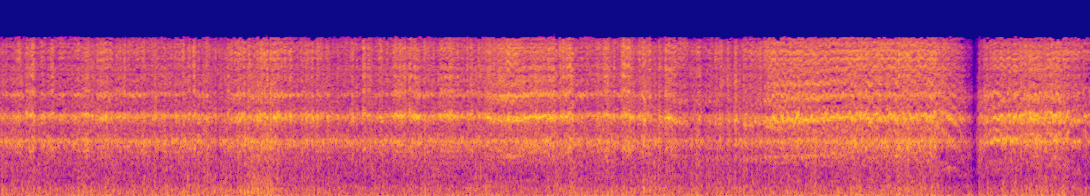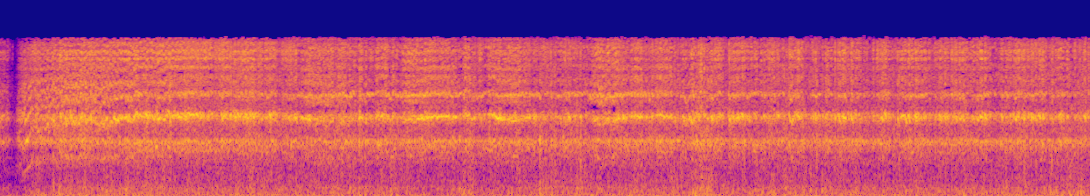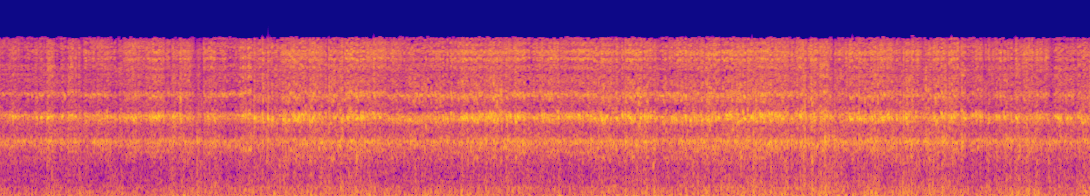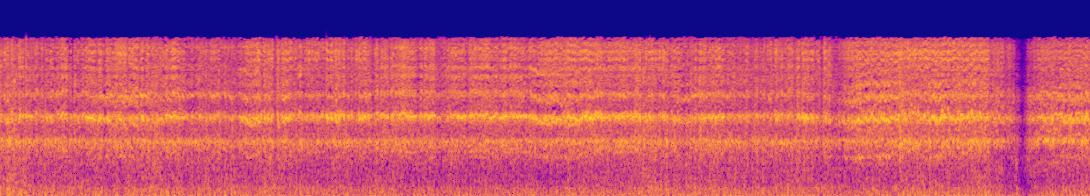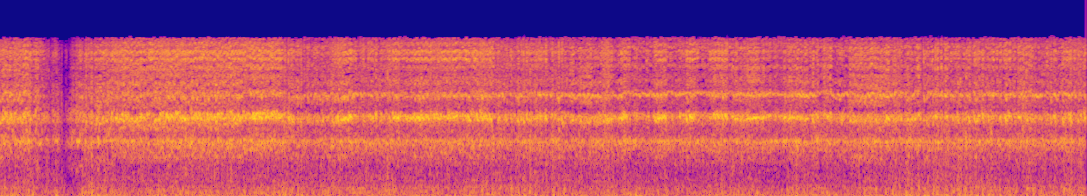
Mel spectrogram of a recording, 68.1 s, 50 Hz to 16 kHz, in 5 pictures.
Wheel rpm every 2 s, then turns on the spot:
230, 230, 230, 230, 210, 180, 110, 170, 230, 230, 230, 230, 230, 230, 230, 220, 220, 230, 240, 230, 230, 220, 230, 230, 220, 220, 170, 120, 200, 220, 220, 230, 230, 230.
54-56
